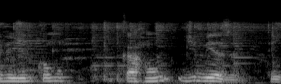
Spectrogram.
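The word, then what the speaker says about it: cajón: Se escreve Cajon, mas se pronuncia Cajon.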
